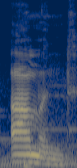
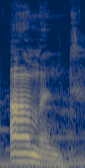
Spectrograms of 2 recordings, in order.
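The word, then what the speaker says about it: almond: the other one is amond L is silent okay amond so repeat it with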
